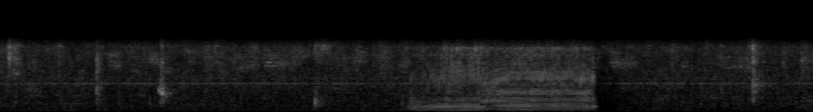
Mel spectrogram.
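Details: One rough, buzzing snoring breath lasting about two seconds over quiet room noise with a few faint clicks.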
